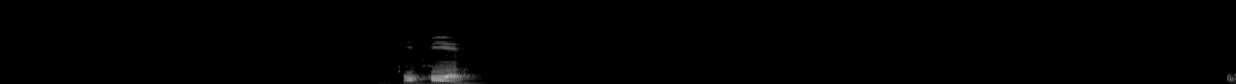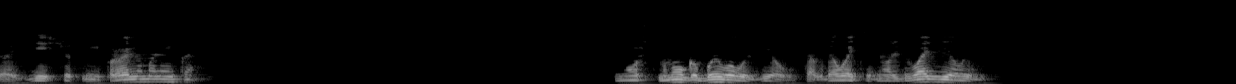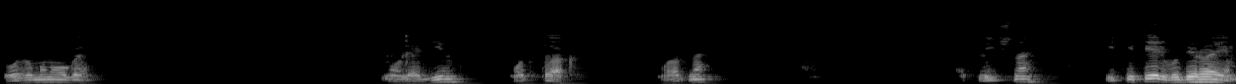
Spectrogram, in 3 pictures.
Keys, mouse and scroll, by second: 0.1-1.7 middle drag, 2.1-3.5 middle drag, 3.7 shift+middle click, 5.2-7.3 middle drag, 7.9 shift+middle click, 11.0 middle click, 13.4 middle click, 14.1 shift+middle click, 15.1 middle click, 16.7 middle click, 24.4 shift+middle click, 30.0 shift+middle click, 31.3 middle click, 32.5 middle click, 33.3-34.6 middle drag, 34.9 shift+middle click, 35.7 shift+middle click.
